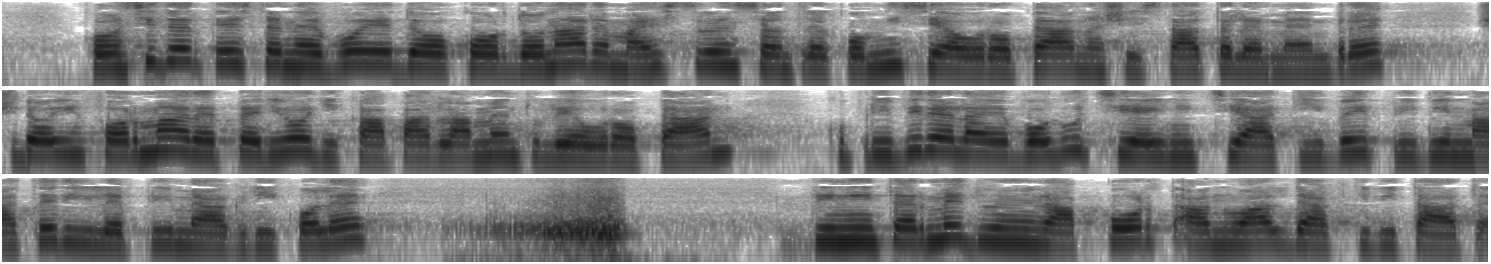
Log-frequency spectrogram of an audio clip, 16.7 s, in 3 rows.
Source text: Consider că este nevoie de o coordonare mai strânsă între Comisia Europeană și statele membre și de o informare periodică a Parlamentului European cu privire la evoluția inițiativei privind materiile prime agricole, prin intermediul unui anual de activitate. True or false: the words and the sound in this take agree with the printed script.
false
